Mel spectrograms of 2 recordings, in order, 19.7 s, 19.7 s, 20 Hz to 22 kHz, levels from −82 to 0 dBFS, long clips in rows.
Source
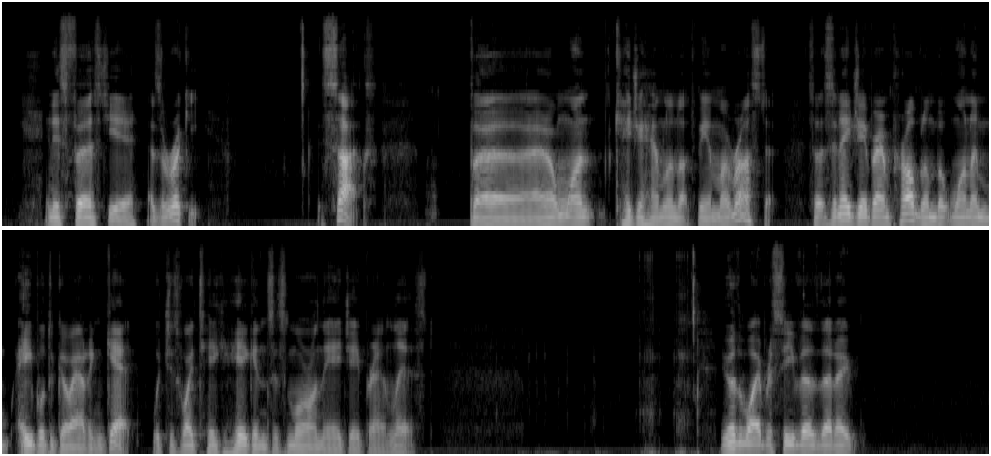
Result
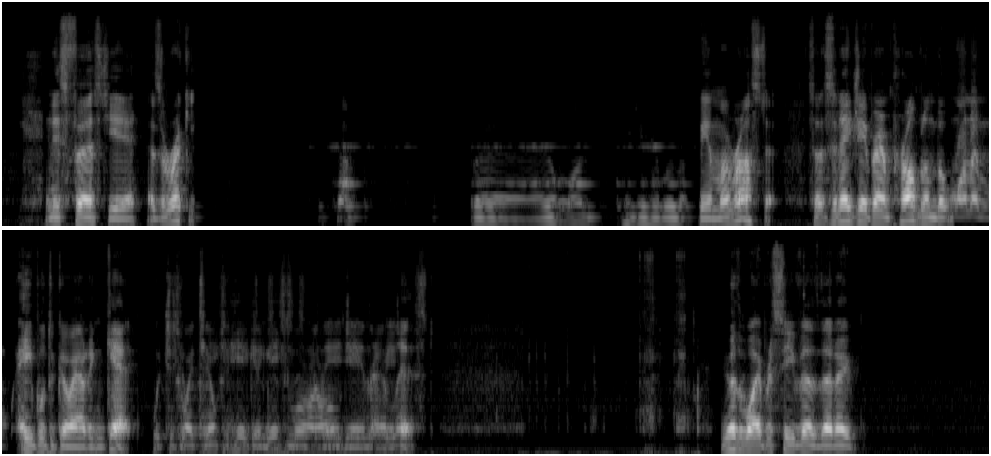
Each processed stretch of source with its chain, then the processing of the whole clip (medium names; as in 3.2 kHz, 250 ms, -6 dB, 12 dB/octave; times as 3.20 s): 1.92–6.99 s: treble shelf 5 kHz -8.5 dB + pitch-class resonator G, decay 0.3 s
9.51–10.01 s: median filter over 5 samples + high-pass 540 Hz + transformer saturation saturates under 1.1 kHz
11.27–13.86 s: chunks repeated in reverse 288 ms, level -1.5 dB + treble shelf 8 kHz -8.5 dB + compression 8:1, threshold -39 dBFS
16.70–17.16 s: low-pass 1 kHz + gate with hold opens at -52 dBFS, closes at -58 dBFS
whole clip: resonant low shelf 380 Hz -7 dB, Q 3; comb 5.9 ms, depth 71%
